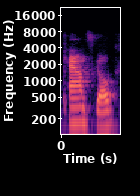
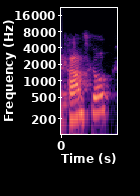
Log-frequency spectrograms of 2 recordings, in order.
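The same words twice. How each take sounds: First: The name is said with an English pronunciation. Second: The name is said with a German pronunciation. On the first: "Maybe in English you you you, you pronounce it CanScope" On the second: "In Germany, you would say CanScope"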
